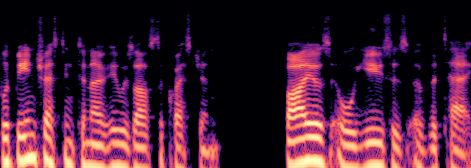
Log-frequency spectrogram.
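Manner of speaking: ordinary talk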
